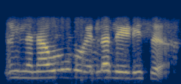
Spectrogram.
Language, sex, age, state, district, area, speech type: Kannada, female, 45-60, Karnataka, Dharwad, urban, conversation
